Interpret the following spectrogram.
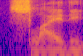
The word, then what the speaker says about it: slithy: me how to pronounce slithy Toves the i' in slithy is long as in writhe and Toves is pronounced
